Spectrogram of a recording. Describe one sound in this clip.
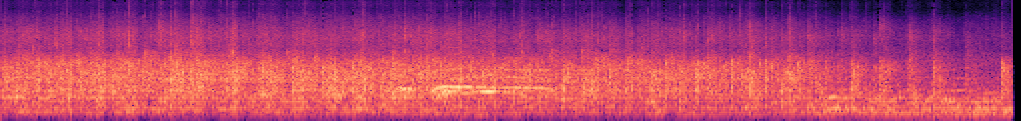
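A crowd chatters and cheers loudly in a large hall.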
